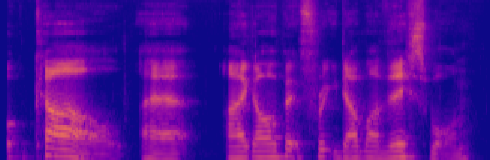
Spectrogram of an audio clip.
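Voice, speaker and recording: Bright, forceful man in casual chat. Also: medium pitch, normal speed. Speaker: podcast co-host.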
